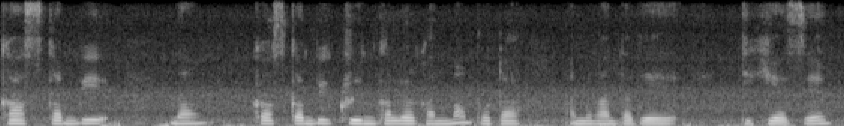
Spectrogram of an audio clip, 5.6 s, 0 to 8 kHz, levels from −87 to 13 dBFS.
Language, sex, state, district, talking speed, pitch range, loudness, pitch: Nagamese, female, Nagaland, Dimapur, 170 wpm, 180-205 Hz, -16 LUFS, 190 Hz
